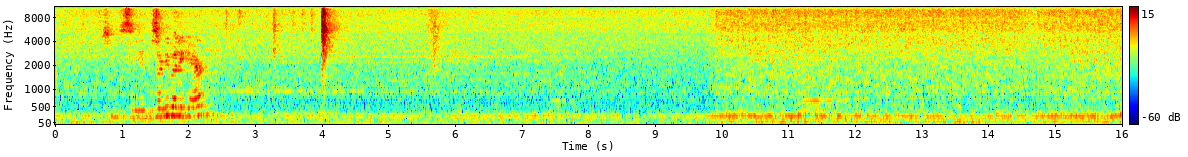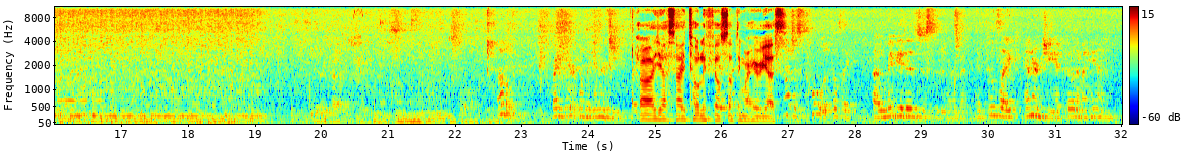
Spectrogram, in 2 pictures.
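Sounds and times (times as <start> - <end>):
room noise hiss: 0.0 - 32.0
steady low hum: 0.0 - 32.0.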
